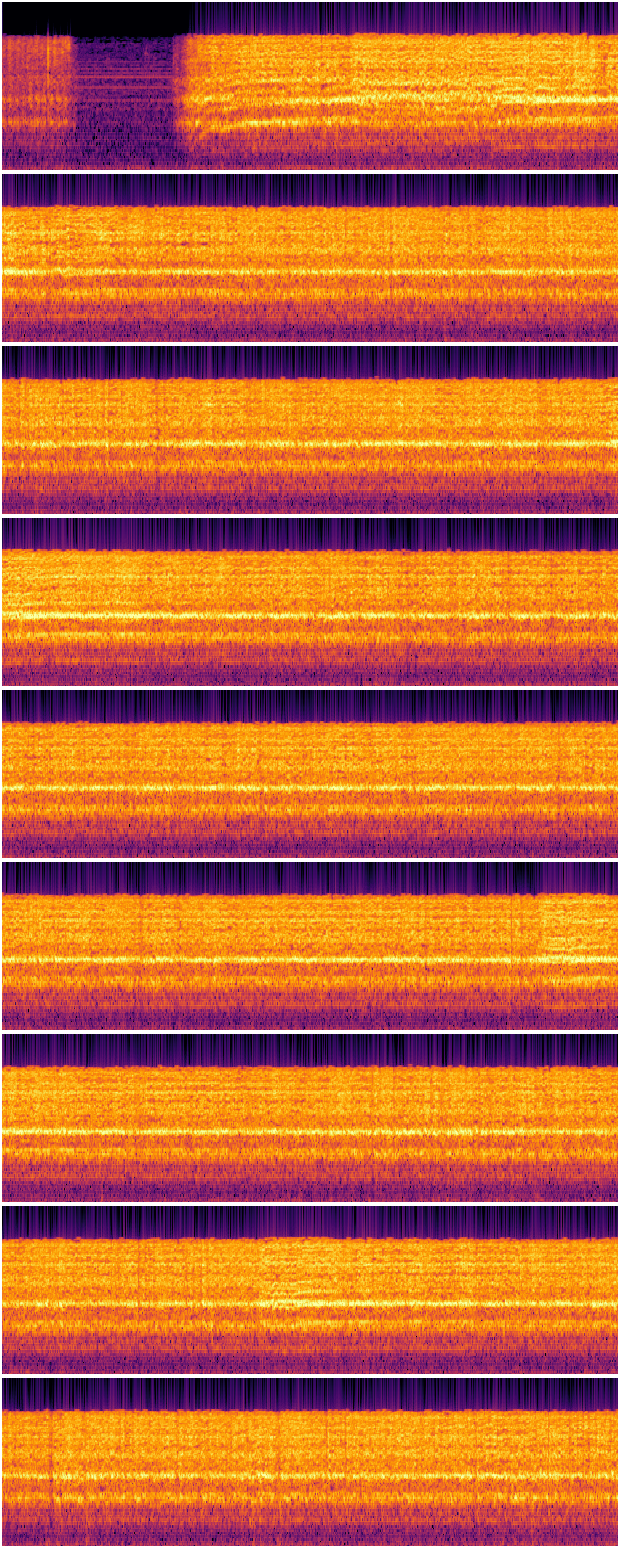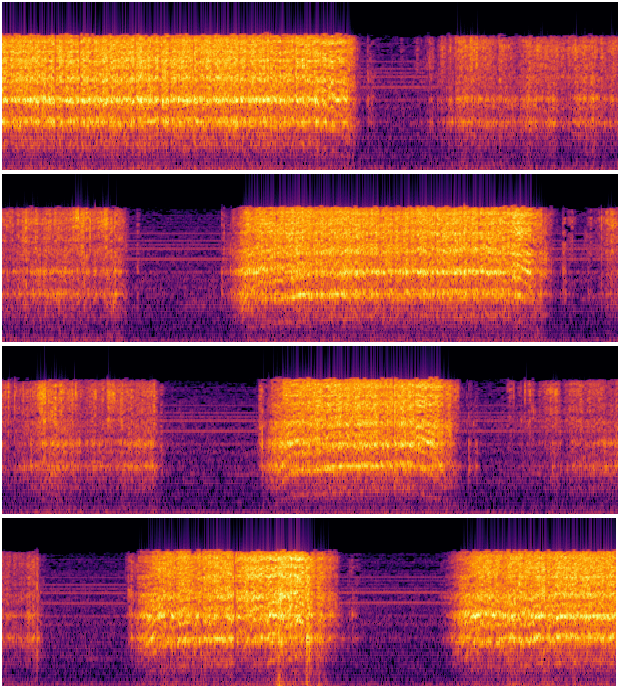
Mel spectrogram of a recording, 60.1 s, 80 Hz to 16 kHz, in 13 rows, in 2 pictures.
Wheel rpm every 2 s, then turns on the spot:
30, 150, 160, 160, 160, 160, 160, 160, 160, 160, 160, 160, 160, 160, 160, 160, 160, 160, 160, 160, 160, 160, 30, 10, 130, 40, 60, 20, 50, 60.
44-48 50-52 54-56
